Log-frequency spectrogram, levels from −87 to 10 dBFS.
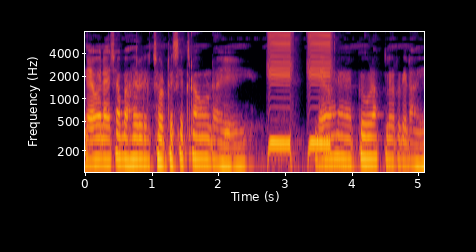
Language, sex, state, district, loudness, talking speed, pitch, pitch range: Marathi, male, Maharashtra, Pune, -15 LUFS, 130 wpm, 145 Hz, 135-160 Hz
